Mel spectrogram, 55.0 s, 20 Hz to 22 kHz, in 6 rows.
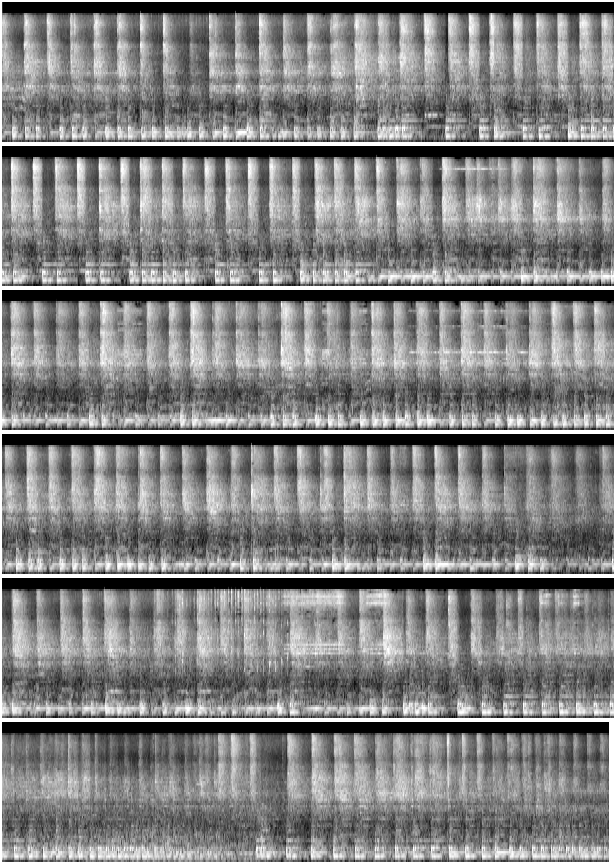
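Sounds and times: cymbals clashing: 0:00.0 - 0:55.0
drum beaten fast: 0:00.0 - 0:55.0.

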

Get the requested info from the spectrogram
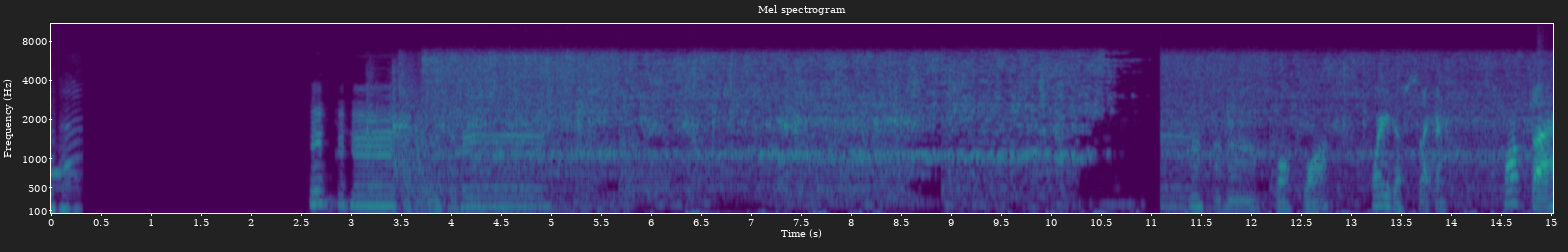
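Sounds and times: water running into bathtub: 0:03.4 - 0:15.0.

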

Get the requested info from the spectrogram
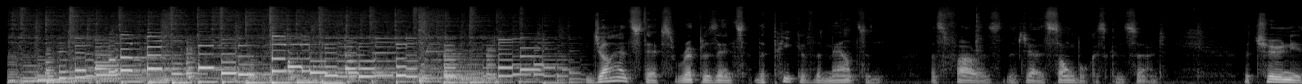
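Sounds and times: walking bass: 0:00.1 - 0:05.8
drums: 0:00.1 - 0:05.9
jazz guitar: 0:00.1 - 0:05.9.

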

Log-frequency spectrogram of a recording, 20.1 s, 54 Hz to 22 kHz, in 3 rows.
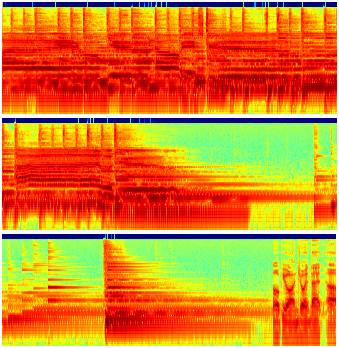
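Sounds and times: person singing: 0:00.0 - 0:10.9
acoustic guitar: 0:00.0 - 0:20.0.

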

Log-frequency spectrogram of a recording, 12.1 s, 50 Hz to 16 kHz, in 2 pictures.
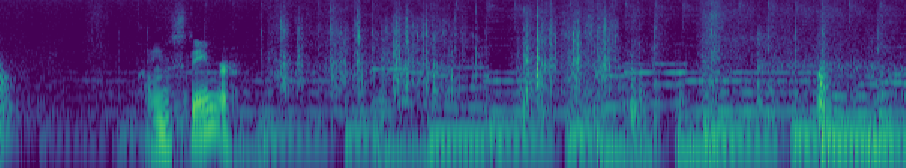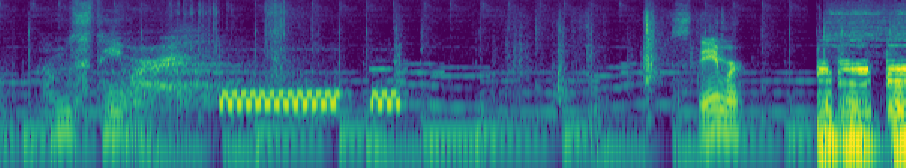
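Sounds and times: background music: 0:00.0 - 0:12.0
telephone ringing: 0:07.5 - 0:08.8.

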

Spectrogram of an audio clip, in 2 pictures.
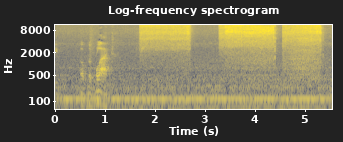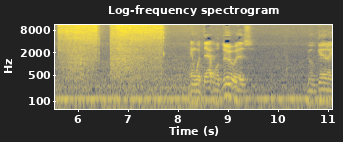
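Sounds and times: airbrush hissing: 0:01.7 - 0:07.8.

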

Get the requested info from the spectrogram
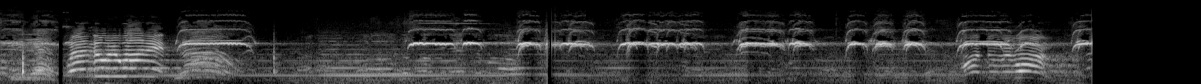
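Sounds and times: shrill whistle blasts: 0:00.0 - 0:02.8, 0:04.0 - 0:11.0.

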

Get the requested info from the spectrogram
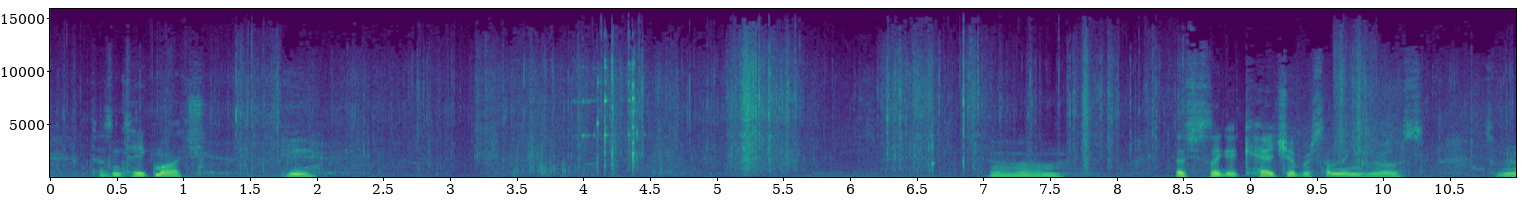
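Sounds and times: hands digging through soil and leaves: 0:00.0 - 0:11.0.

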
